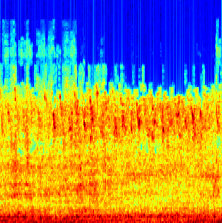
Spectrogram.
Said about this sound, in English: That's a military chopper up there.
